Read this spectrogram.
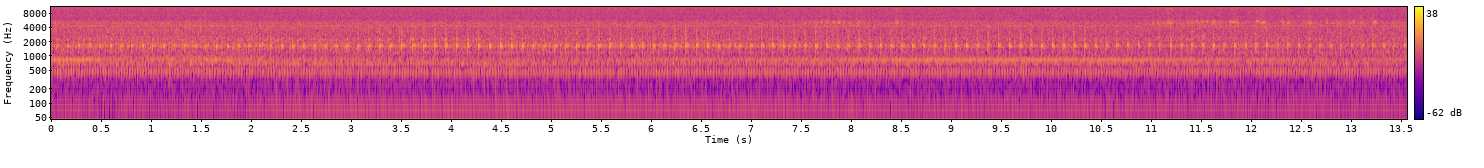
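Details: Toyota 5S-FE engine, cold start, more noticeable in frost: steady fast ticking knock about two per second over cold idle, not fading; cause unknown. Cold start engine knock.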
